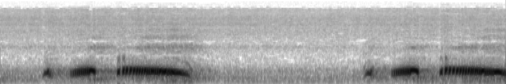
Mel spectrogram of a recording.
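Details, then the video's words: Decoy call of a spotted dove meant to attract wild birds: two phrases of low mellow cooing, a soft clipped note, a second short note, then a sustained level coo, with a pause of over a second between phrases. "SUARA TEKUKUR GACOR PALING AMPUH UNTUK PIKAT BURUNG LIAR"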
